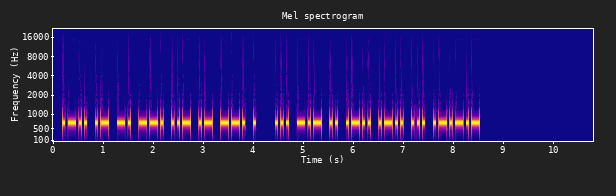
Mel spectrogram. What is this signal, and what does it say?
Morse code, heard as a keyed tone, about 22 wpm, 700 Hz. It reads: LANGUAGE SKILLS.
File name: Difficult Sentences with Hints - 22wpm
